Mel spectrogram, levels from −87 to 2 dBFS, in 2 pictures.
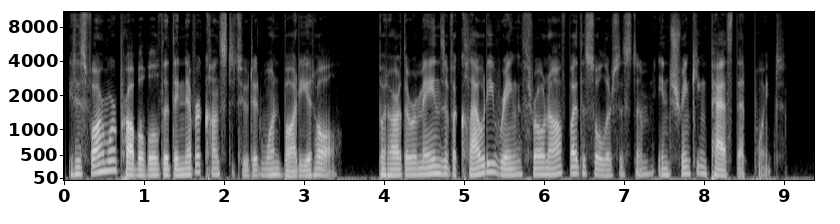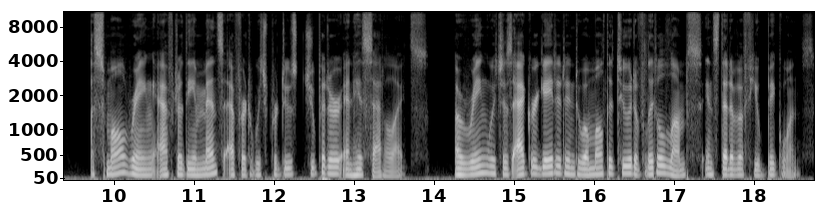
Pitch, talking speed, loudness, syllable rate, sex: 120 Hz, 200 wpm, -22 LUFS, 5.6 syllables/s, male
